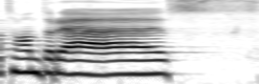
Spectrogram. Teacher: she achieves that depth of sound partly by changing the vowel to like almost an A vowel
